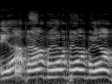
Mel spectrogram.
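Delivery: voice breaking up, cracking very high. Speaker repeats one word several times, voice cracking. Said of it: "my voice cracked".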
